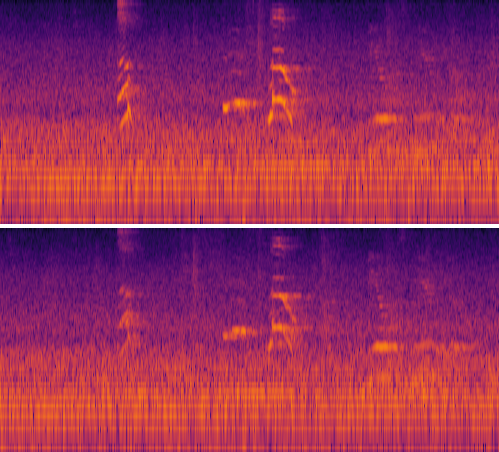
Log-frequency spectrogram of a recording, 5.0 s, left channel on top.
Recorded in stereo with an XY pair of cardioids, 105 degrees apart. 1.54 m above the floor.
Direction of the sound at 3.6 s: 30° right.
